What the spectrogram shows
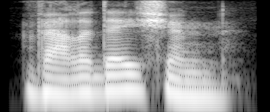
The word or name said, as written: validation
